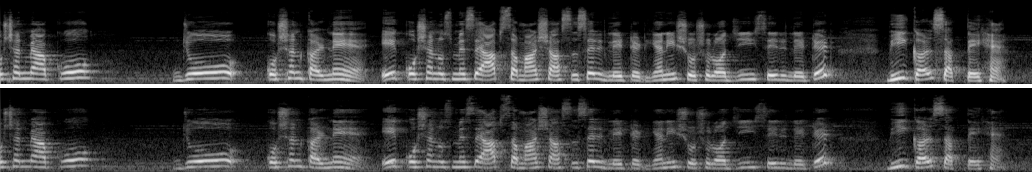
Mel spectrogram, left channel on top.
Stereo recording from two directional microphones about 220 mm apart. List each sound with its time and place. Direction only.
0.0 s a woman's voice: 40° left (ahead or behind)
